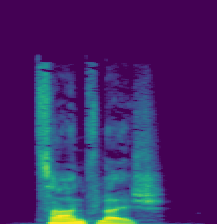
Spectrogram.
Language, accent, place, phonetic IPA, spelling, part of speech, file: German, Germany, Berlin, [ˈt͡saːnˌflaɪ̯ʃ], Zahnfleisch, noun, De-Zahnfleisch.ogg
- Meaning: gums (flesh around the bases of the teeth)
